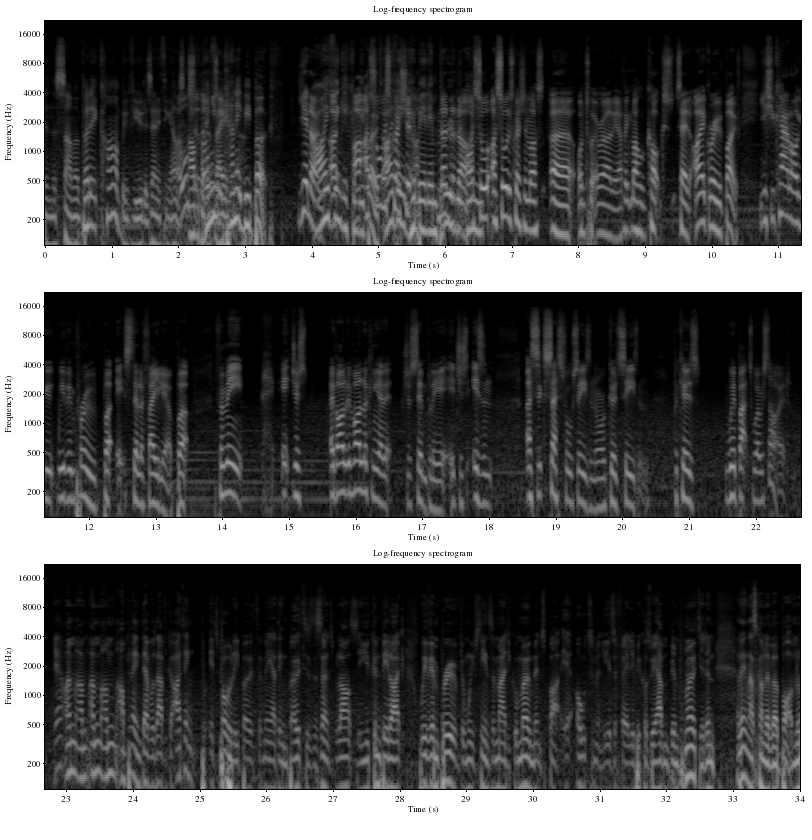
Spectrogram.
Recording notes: Went to Craven Cottage to record a Play-Off special. Took to the Johnny Haynes stand.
